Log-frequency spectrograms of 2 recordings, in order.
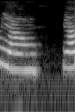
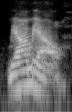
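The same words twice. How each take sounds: First: It is said in an ordinary voice. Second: It is said in a deeper voice.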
